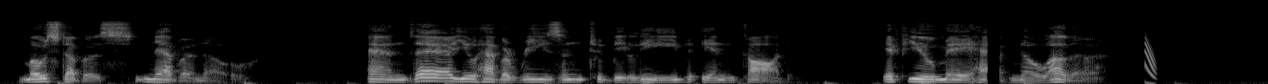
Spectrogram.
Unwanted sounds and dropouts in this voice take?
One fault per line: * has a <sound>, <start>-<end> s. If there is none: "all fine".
* has a dropout, 9.9-10.0 s
* has a chirp, 11.4-11.6 s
